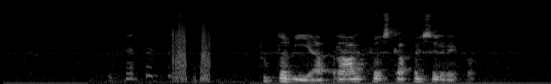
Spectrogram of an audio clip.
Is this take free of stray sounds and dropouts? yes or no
no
